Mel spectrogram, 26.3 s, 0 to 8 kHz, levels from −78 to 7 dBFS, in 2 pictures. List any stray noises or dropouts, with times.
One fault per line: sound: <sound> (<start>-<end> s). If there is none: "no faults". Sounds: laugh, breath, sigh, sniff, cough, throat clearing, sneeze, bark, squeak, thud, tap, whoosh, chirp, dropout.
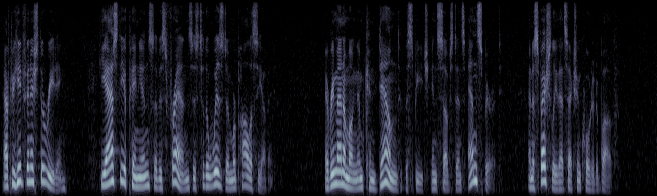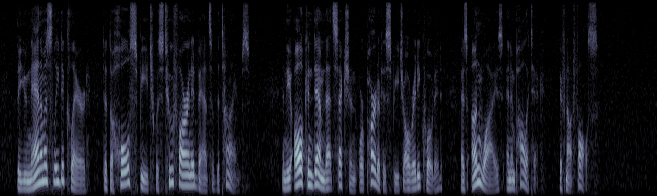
no faults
